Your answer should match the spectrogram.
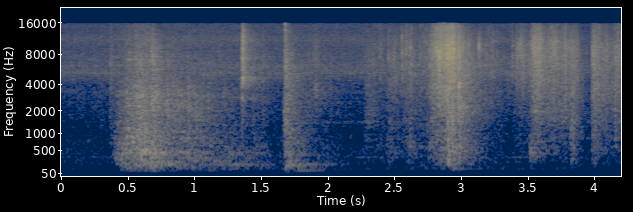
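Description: A plastic mailer bag of parts being handled and opened, rustling and crinkling in a couple of bursts, with a few sharp clicks.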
